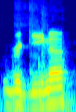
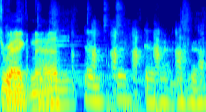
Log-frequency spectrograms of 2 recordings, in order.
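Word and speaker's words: Regna: it i have uh regina the partner with prof isn't it ragna i like that you said rigid i don't know yeah it's ragna i like that very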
